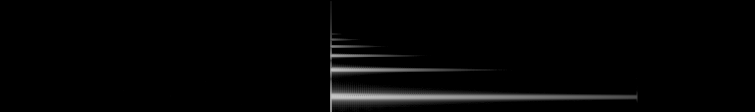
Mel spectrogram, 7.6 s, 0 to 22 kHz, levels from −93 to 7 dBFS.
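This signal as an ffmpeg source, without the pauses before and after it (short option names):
-f lavfi -i "aevalsrc='0.251*pow(10,-3*t/3.53)*sin(2*PI*546*t+1.4*pow(10,-3*t/2.28)*sin(2*PI*2.09*546*t))':d=3.06:s=44100"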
